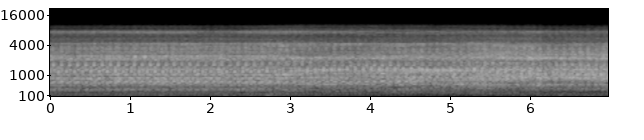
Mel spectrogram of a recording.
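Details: Ford Sierra engine at idle with a persistent sharp, bright metallic tapping knock, roughly three per second, over the run; cause unknown.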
